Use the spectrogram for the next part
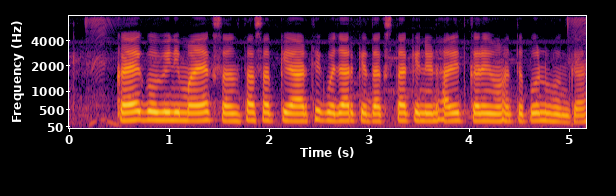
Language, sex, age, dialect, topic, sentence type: Magahi, male, 31-35, Western, banking, statement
